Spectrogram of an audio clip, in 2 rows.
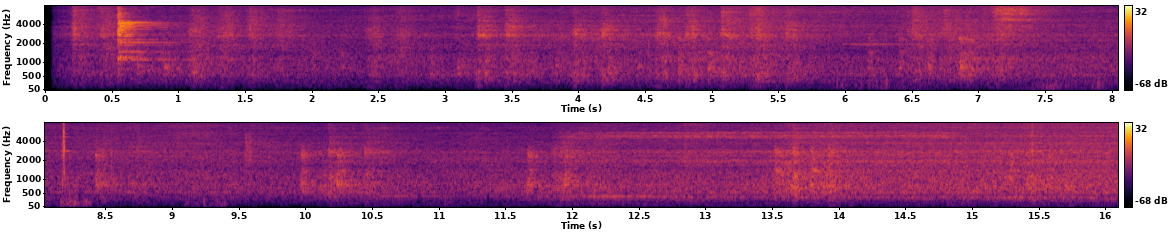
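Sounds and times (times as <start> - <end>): wheels clicking over rail joints: 0.1 - 5.8, 6.4 - 7.2, 9.5 - 10.8, 11.6 - 12.6, 13.4 - 14.1
sharp metallic clank: 0.4 - 1.4.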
